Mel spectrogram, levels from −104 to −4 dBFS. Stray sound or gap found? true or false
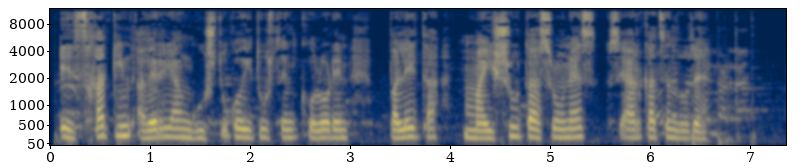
false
